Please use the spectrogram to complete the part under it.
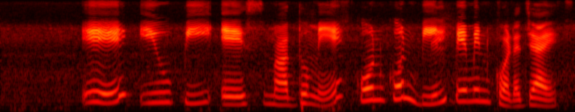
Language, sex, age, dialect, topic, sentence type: Bengali, female, 18-24, Rajbangshi, banking, question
